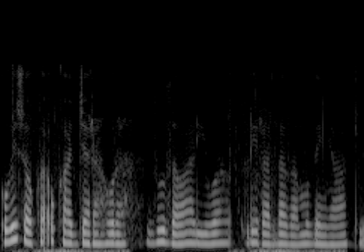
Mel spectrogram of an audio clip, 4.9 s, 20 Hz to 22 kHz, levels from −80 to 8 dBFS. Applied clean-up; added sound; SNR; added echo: none; Splash, splatter; 11 dB; none.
